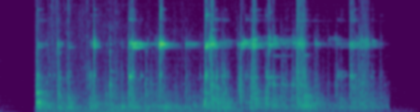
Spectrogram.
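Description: A chain sound effect: metal chains rattle and clink in a busy, jangling burst for about two and a half seconds, fairly loud, with no voices over it.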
